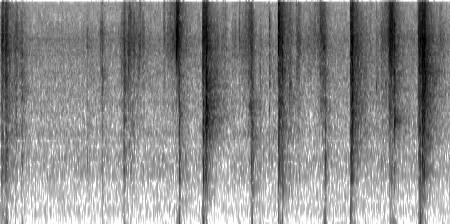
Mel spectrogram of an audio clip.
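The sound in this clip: Tarot cards being shuffled and drawn, giving a series of crisp, papery riffs and snaps in a fairly regular rhythm. The strokes grow louder and more frequent after the first second.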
